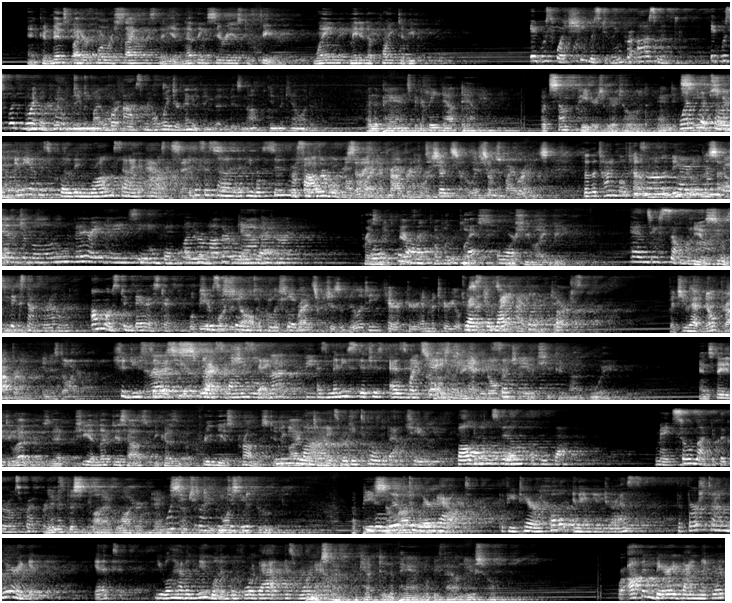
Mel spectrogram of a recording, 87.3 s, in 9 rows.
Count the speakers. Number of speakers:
9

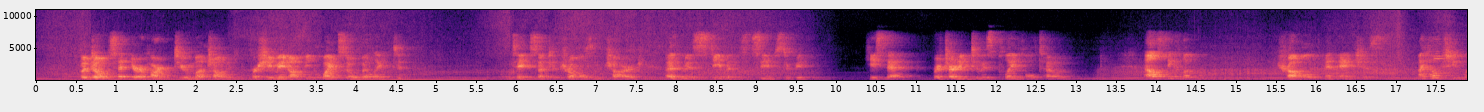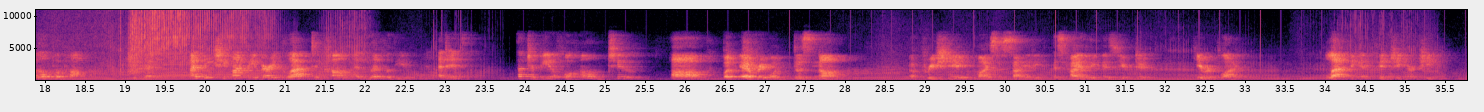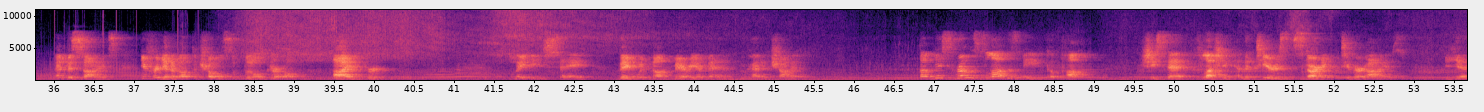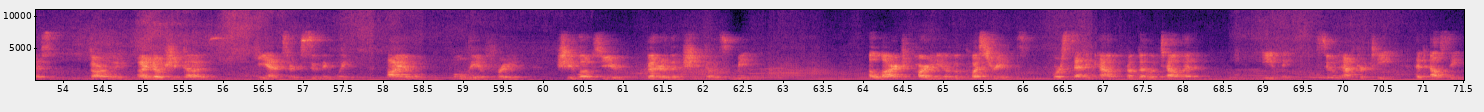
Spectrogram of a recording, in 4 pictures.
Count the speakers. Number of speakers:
1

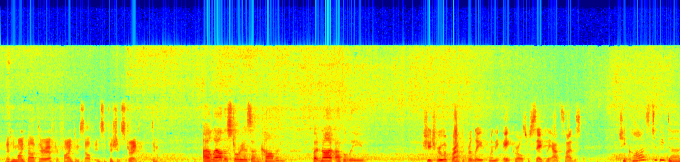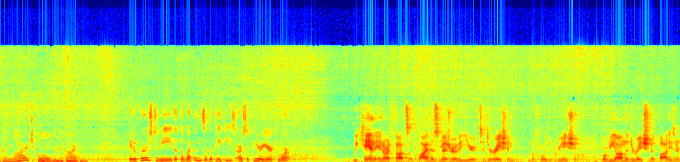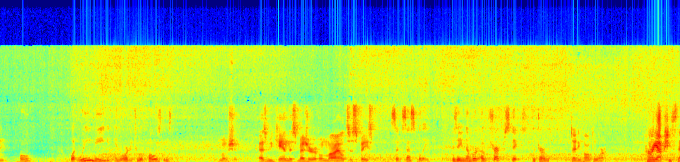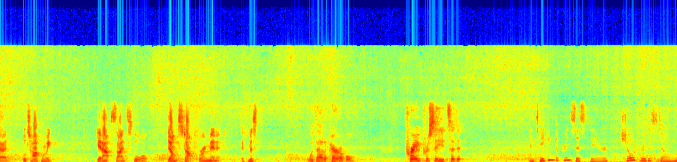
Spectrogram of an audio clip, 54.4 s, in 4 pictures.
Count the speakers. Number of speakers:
6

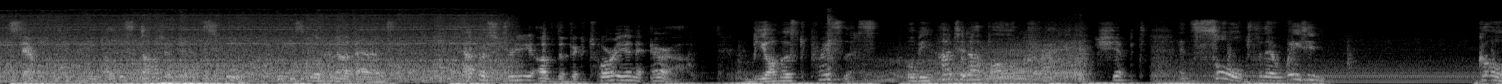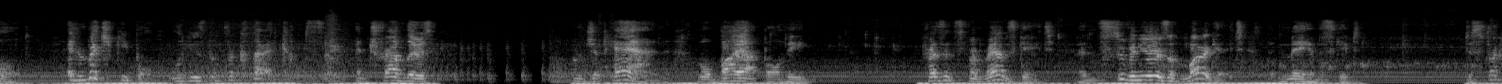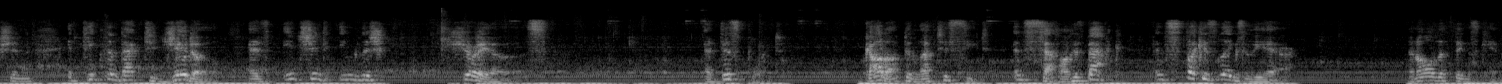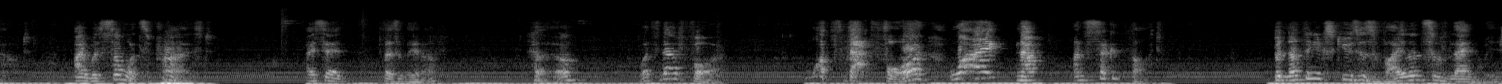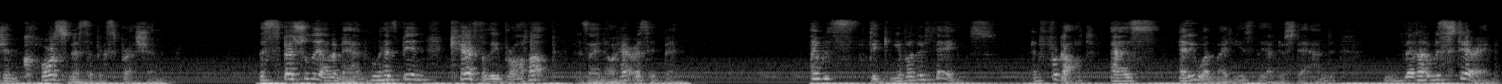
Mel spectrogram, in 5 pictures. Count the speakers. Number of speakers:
1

